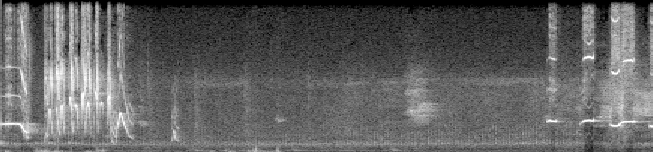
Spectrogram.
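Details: Horsfield's babbler, a lively singer used as a lure to get other birds singing: sharp high notes and a quick burst of chatter open the clip, with loud whistled notes returning near the end over a steady traffic hum.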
